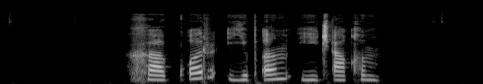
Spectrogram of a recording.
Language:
Kabardian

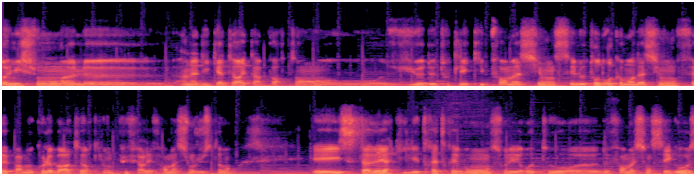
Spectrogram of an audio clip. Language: French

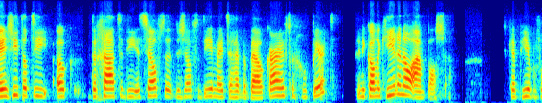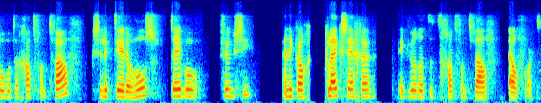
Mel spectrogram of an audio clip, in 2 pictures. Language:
Dutch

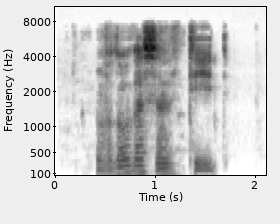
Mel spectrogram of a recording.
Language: Kabyle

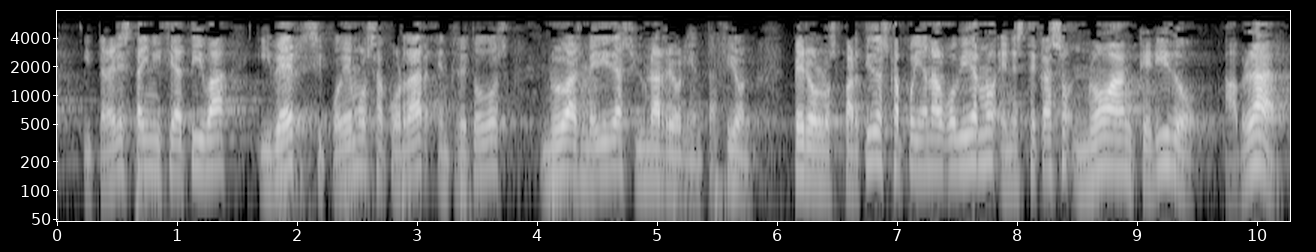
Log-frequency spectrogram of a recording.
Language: Spanish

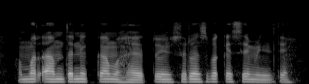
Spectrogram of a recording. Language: Magahi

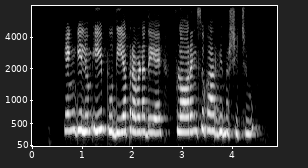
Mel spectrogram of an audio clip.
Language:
Malayalam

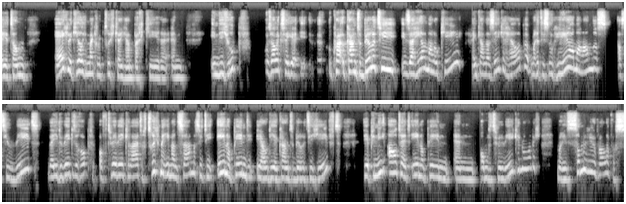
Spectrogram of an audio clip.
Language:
Dutch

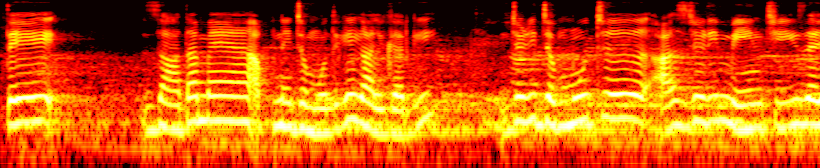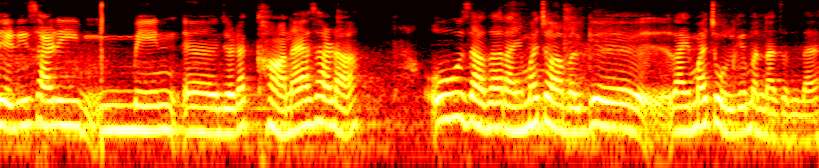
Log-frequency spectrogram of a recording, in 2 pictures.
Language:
Dogri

